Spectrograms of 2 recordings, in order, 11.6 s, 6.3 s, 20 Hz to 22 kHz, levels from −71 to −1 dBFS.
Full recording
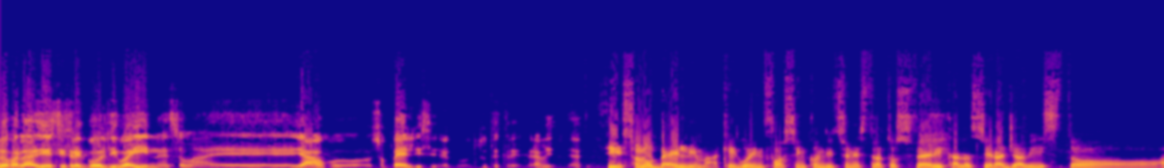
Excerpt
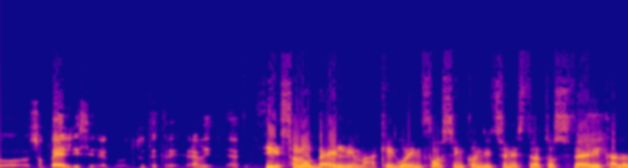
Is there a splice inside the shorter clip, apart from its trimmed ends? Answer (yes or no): no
